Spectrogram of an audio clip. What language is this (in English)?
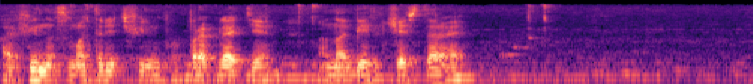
Russian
